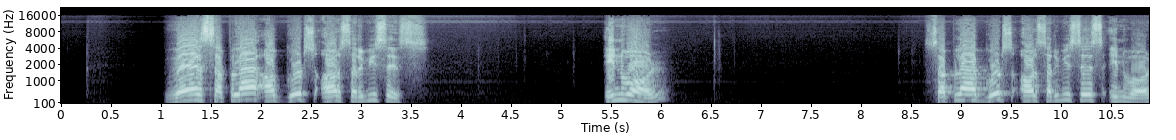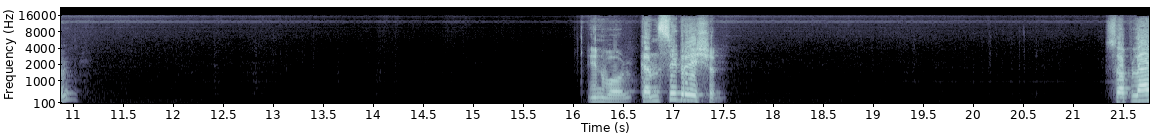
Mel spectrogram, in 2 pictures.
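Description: A man speaks calmly into a clip-on microphone, in short bursts with pauses.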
